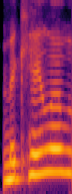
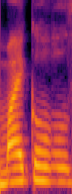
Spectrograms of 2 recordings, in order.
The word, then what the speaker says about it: Michaela: I was 6 years old, and Michaela was just not doing it for me. A lot of people kept mispronouncing it. I got a lot of Michaels, a lot of Michelas, a lot of Michela,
